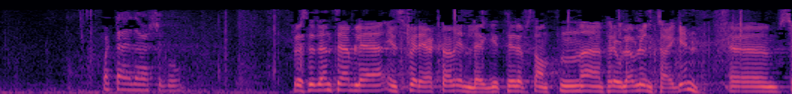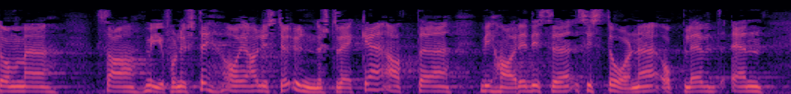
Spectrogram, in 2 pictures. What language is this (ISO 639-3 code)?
nob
